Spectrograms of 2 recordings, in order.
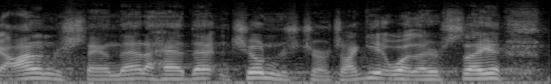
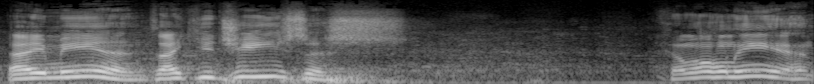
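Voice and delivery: loud preacher's praise; 3 semitones higher, 11 dB louder, slower than usual. Acted. Preaching punchline.

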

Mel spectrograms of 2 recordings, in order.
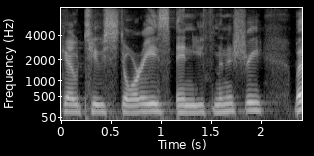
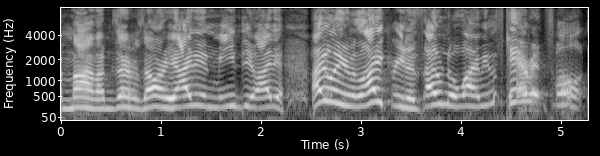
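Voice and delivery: high, loud, frantic apology; freaking out; 6 semitones higher, 10 dB louder than usual. Retold or imitated. Boy caught by his mom, imitated frantic pleading. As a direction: blurt excuses in a mock panic. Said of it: "Like, I was freaking out".

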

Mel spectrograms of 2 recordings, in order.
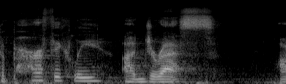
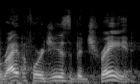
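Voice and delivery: ordinary talk

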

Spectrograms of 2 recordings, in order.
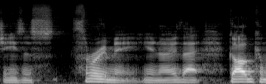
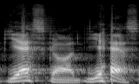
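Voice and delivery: rising, louder cries of praise; joyful praise; 4 semitones higher, 6 dB louder, much slower than usual. Retold or imitated. Driving alone, praising God aloud, joyful rising cries. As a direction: let the praise well up and lift.

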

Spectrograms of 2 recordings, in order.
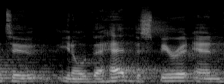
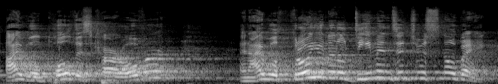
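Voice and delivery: put-on high, loud furious yell at the kids; angry parent shout; 9 semitones higher, 12 dB louder than usual. Preacher playing a parent yelling at the kids in the car. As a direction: bellow it like a fed-up parent.

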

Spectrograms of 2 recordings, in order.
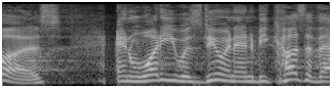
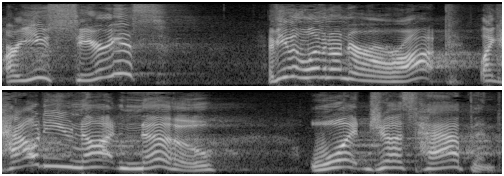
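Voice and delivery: mad disbelief; 3 semitones higher than usual. Retold or imitated. Two disciples answer a clueless stranger, mad and incredulous. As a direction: act exasperated, stretching the words in disbelief. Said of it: "And they're mad".

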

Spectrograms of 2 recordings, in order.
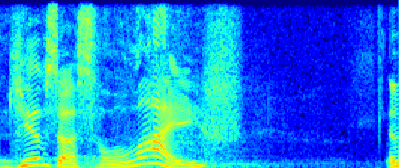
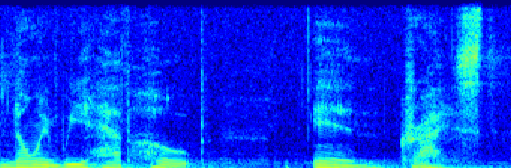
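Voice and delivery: hushed; 7 semitones lower, 11 dB quieter, much slower than usual. Real, not acted. Pastor hushing to his congregation about hope, near whisper.

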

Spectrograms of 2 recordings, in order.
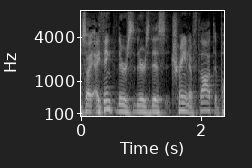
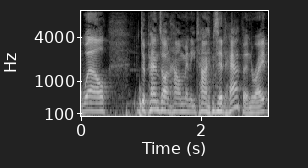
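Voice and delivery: higher, louder sarcastic comeback with a laugh; mock sarcastic; 4 semitones higher, 5 dB louder than usual. Joking about what he would have answered on salvation, mock sarcastic. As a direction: play up the sarcasm, laughing through it. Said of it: "I just wanted to be sarcastic".

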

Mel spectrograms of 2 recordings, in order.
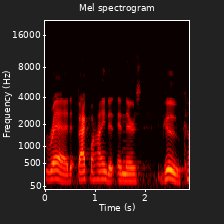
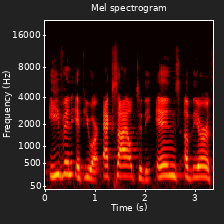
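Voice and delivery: raised, emphatic preacher's reading; scripture reading; 5 semitones higher, 5 dB louder than usual. Acted. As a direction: read the verse out with rising force. First reading of verse.

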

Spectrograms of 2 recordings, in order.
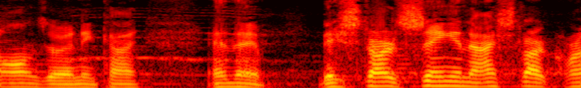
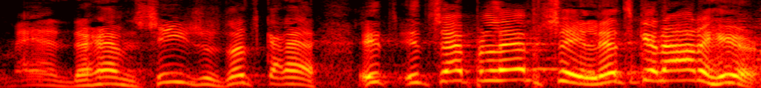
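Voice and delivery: panicky, climbing much higher toward the end; freaked out; 9 semitones higher than usual. Retold or imitated. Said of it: "I said".

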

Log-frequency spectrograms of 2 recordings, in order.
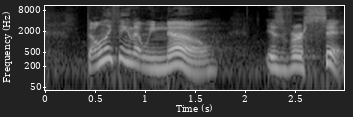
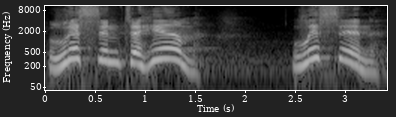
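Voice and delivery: the Father commanding; 2 semitones higher, much slower than usual. Retold or imitated. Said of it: "here's the Father saying".

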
